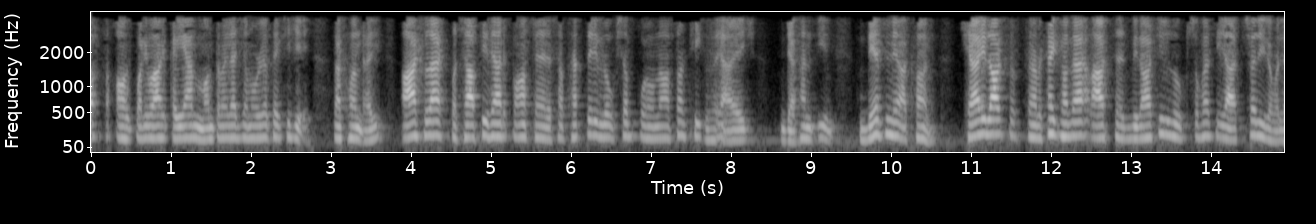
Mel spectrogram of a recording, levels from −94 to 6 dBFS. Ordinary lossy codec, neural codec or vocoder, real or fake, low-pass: MP3, 24 kbps; codec, 16 kHz, 0.5 kbps, FunCodec, trained on Chinese and English, 25 frames a second; fake; 3.6 kHz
